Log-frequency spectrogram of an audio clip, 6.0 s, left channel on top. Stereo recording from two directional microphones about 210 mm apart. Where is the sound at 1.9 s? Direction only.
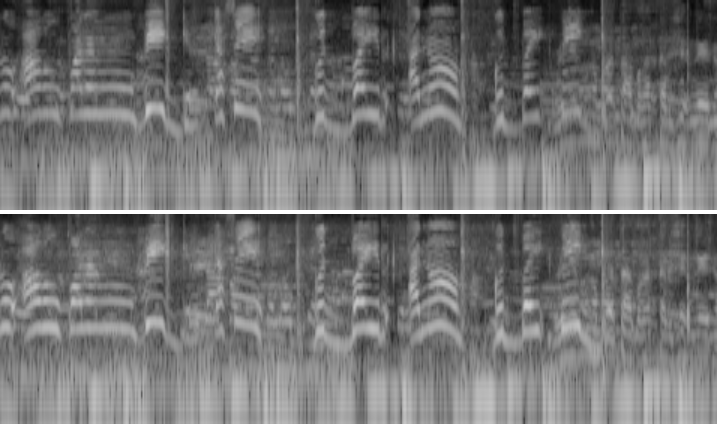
Centre (ahead or behind).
